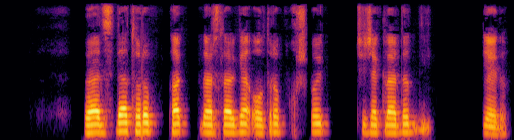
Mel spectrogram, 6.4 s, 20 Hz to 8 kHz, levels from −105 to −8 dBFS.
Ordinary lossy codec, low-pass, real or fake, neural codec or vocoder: AAC, 48 kbps; 7.2 kHz; real; none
